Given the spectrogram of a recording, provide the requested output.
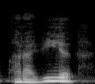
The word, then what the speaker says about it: Аравия: Ну, Аравия — это страна, не то, что мы сейчас называем Аравийский полуостров, там Саудовская Аравия. Аравия, я ставлю ударение так, как оно стоит в греческом языке, Аравии называли тогда область к востоку от, собственно, Палестины.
